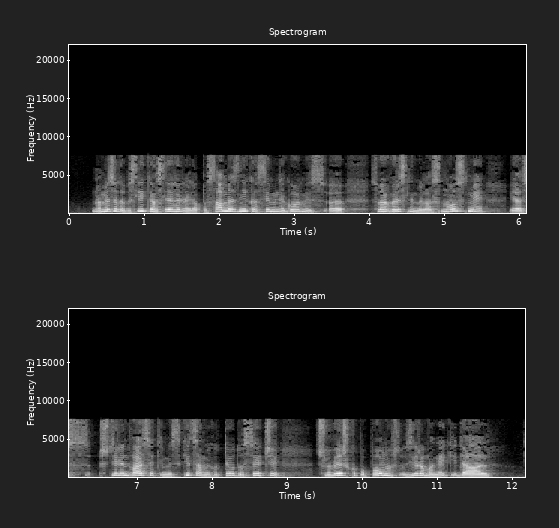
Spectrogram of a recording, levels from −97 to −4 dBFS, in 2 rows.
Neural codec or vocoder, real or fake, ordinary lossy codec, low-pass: vocoder, 24 kHz, 100 mel bands, Vocos; fake; AAC, 24 kbps; 10.8 kHz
